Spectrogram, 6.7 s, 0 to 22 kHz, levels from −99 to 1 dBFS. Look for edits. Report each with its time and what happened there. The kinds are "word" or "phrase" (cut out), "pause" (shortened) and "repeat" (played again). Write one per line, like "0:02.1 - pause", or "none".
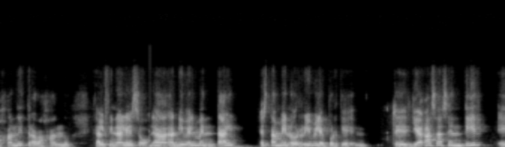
none

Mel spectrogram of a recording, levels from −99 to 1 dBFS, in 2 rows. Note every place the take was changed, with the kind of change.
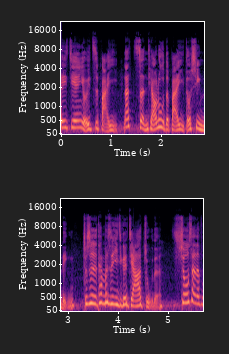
0:01.2 - pause
0:03.2 - pause

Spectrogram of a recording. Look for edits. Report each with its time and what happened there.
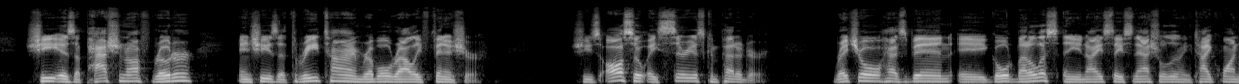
none

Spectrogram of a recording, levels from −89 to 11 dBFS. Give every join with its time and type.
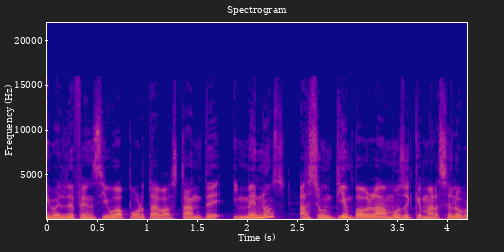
0:01.9 - word
0:02.4 - pause

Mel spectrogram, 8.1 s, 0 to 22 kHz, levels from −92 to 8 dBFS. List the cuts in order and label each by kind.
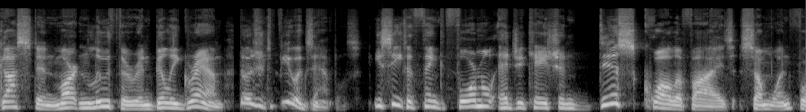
0:02.3 - pause
0:02.7 - word
0:03.7 - pause
0:04.0 - phrase
0:04.5 - word

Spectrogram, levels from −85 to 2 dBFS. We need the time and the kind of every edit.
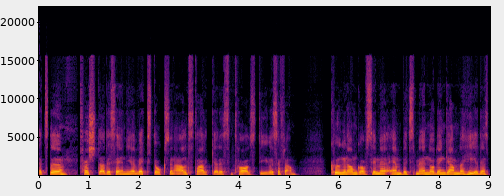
none

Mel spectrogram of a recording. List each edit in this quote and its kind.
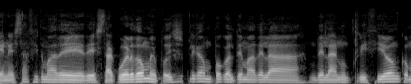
none

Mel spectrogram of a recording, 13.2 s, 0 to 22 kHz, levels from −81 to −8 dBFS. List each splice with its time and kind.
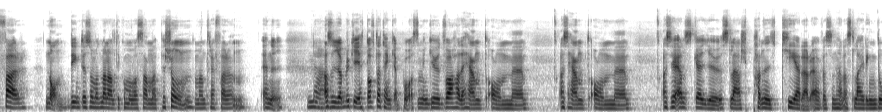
0:02.9 - word
0:06.3 - word
0:08.5 - repeat

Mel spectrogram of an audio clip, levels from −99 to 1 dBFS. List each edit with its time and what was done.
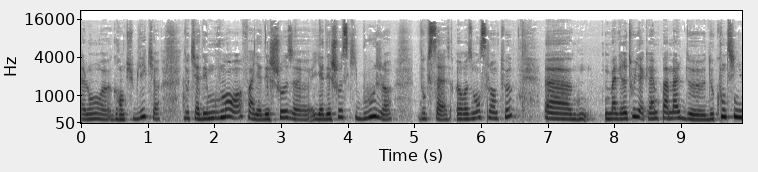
0:05.0 - pause
0:06.1 - word

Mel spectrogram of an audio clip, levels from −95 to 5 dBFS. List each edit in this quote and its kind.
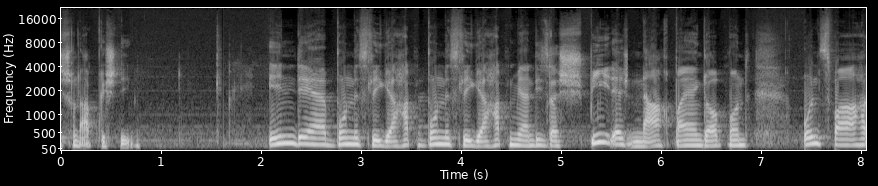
0:03.6 - repeat
0:04.9 - word
0:05.6 - word
0:06.4 - word

